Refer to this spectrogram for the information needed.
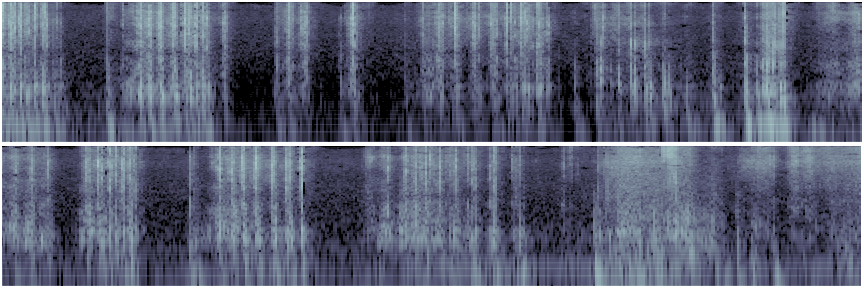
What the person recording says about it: In this video I am tapping and scratching on a canvas sneaker.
